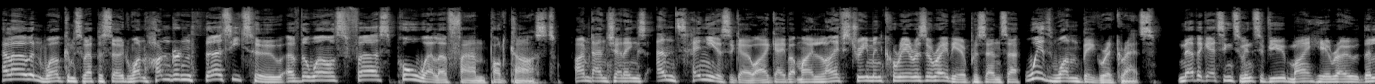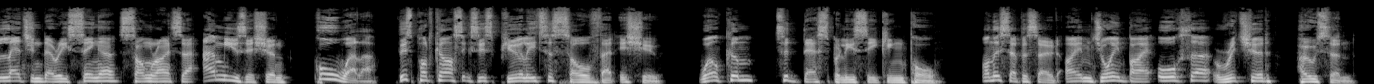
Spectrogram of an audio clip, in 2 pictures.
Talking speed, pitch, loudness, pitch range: 160 wpm, 145 Hz, -15 LUFS, 115-175 Hz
